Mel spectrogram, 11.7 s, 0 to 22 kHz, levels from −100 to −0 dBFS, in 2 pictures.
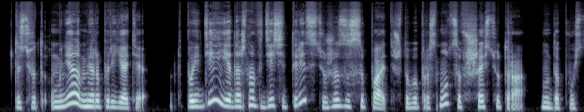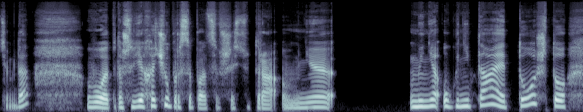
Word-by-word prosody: То -, -, -5 dB
есть 180 Hz, -, 0 dB
вот 180 Hz, -, -7 dB
у -, -, -6 dB
меня 300 Hz, +12 st, +5 dB
мероприятие. 205 Hz, -5 st, +1 dB, 0.2 s
Вот, 190 Hz, -5 st, -25 dB
по 205 Hz, -, +5 dB
идее, 400 Hz, -, +1 dB
я 220 Hz, -, +5 dB
должна 210 Hz, +5 st, 0 dB
в -, -, -13 dB
10:30 235 Hz, -, -1 dB
уже 190 Hz, +6 st, -2 dB
засыпать, 205 Hz, -6 st, +1 dB
чтобы 170 Hz, +1 st, -4 dB
проснуться 195 Hz, -, -3 dB
в -, -, -8 dB
6 195 Hz, +1 st, 0 dB
утра. 200 Hz, -, -3 dB, 0.2 s
Ну, 180 Hz, -1 st, -2 dB
допустим, 155 Hz, -2 st, -7 dB
да. -, -, -1 dB, 0.6 s
Вот. 180 Hz, -3 st, +5 dB
Потому 180 Hz, -3 st, -2 dB
что 195 Hz, -, +4 dB
я 210 Hz, -, +6 dB
хочу 230 Hz, +4 st, +4 dB
просыпаться 160 Hz, -6 st, +1 dB
в -, -, -8 dB
6 -, -, -4 dB
утра. -, -, -1 dB
У 80 Hz, -, -7 dB
меня 180 Hz, -, 0 dB, 0.8 s
меня 210 Hz, +2 st, +4 dB
угнетает 220 Hz, +1 st, +1 dB
то, 260 Hz, +7 st, +2 dB
что, 210 Hz, -7 st, +2 dB
205 Hz, 195 wpm, -23 LUFS, 180-225 Hz, 0.8 s, я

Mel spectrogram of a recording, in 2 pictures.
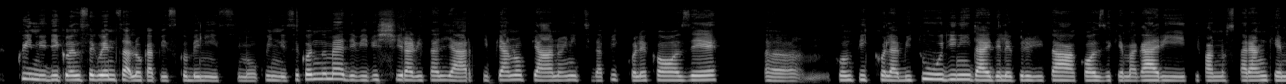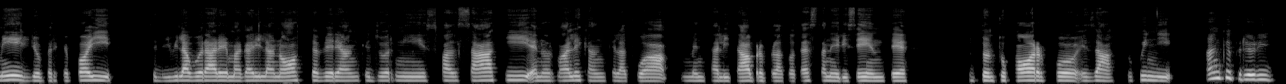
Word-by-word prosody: Quindi 240 Hz, -5 st, -1 dB
di 210 Hz, +1 st, 0 dB
conseguenza 215 Hz, +1 st, +3 dB
lo 190 Hz, 0 st, +1 dB
capisco 185 Hz, +1 st, -5 dB
benissimo, 175 Hz, -2 st, -5 dB
quindi, 190 Hz, -1 st, -4 dB
secondo 235 Hz, +6 st, 0 dB
me, 250 Hz, -1 st, +1 dB
devi 200 Hz, -2 st, -4 dB
riuscire 210 Hz, 0 st, -3 dB
a -, -, +2 dB
ritagliarti 195 Hz, -1 st, -3 dB
piano 210 Hz, +2 st, -1 dB
piano, 195 Hz, -3 st, -1 dB
inizi 195 Hz, -2 st, -5 dB
da 185 Hz, -, -7 dB
piccole 195 Hz, -2 st, -5 dB
cose, 200 Hz, +1 st, +1 dB, 0.4 s
ehm, 180 Hz, -, -8 dB
con 200 Hz, -1 st, -1 dB
piccole 205 Hz, -1 st, -2 dB
abitudini, 225 Hz, +4 st, +1 dB
dai 195 Hz, -3 st, +3 dB
delle 190 Hz, -1 st, -1 dB
priorità 195 Hz, 0 st, 0 dB
a 185 Hz, -, -1 dB
cose 185 Hz, -1 st, -1 dB
che 185 Hz, -, -6 dB
magari 185 Hz, 0 st, 0 dB
ti 195 Hz, -, -16 dB
fanno 185 Hz, 0 st, -3 dB
stare 185 Hz, 0 st, -4 dB
anche 190 Hz, 0 st, 0 dB
meglio 190 Hz, -2 st, +3 dB
perché, 175 Hz, 0 st, -9 dB
poi, 190 Hz, 0 st, +3 dB, 0.3 s
se 175 Hz, -, -13 dB
devi 170 Hz, +2 st, -5 dB
lavorare 185 Hz, 0 st, +4 dB
magari 180 Hz, 0 st, +1 dB
la 180 Hz, -1 st, +1 dB
notte 190 Hz, +2 st, +1 dB
e -, -, +1 dB
avere 180 Hz, +1 st, +1 dB
anche 180 Hz, 0 st, -2 dB
giorni 180 Hz, 0 st, -2 dB
sfalsati, 190 Hz, +2 st, +1 dB
è -, -, +2 dB
normale 180 Hz, +1 st, 0 dB
che 190 Hz, -2 st, -11 dB
anche 170 Hz, +1 st, -6 dB
la 160 Hz, -1 st, -3 dB
tua 165 Hz, -1 st, +1 dB
mentalità, 170 Hz, -1 st, 0 dB
proprio 170 Hz, -1 st, -3 dB
la 165 Hz, -, -2 dB
tua 165 Hz, 0 st, -8 dB
testa 175 Hz, +2 st, -4 dB
ne 175 Hz, -1 st, +2 dB
risente, 170 Hz, +1 st, +2 dB, 0.6 s
tutto 185 Hz, +1 st, -1 dB
il 180 Hz, -, +2 dB
tuo 180 Hz, +1 st, -2 dB
corpo 185 Hz, -1 st, +5 dB
esatto. 175 Hz, 0 st, -2 dB
Quindi 185 Hz, -2 st, +1 dB, 0.3 s
anche 290 Hz, +4 st, +3 dB
priori 225 Hz, -4 st, +4 dB
185 Hz, 160 wpm, -22 LUFS, 180-200 Hz, 0.6 s, corpo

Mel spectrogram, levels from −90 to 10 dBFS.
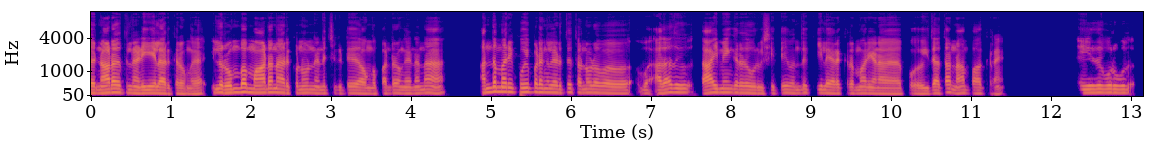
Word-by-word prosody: நாடகத்துல 135 Hz, -2 st, +5 dB
நடிகைகளா 125 Hz, 0 st, +5 dB
இருக்குறவங்க. 105 Hz, -1 st, -2 dB, 0.2 s
இல்ல 150 Hz, +1 st, +1 dB
ரொம்ப 155 Hz, +4 st, +3 dB, 0.2 s
மாடர்னா 145 Hz, +1 st, +4 dB
இருக்கணும்னு 135 Hz, +1 st, -3 dB
நெனச்சுக்கிட்டு 125 Hz, 0 st, -6 dB
அவுங்க 115 Hz, -1 st, -2 dB
பண்றவங்க 120 Hz, 0 st, -2 dB
என்னன்னா, 135 Hz, +3 st, -1 dB, 0.7 s
அந்த 165 Hz, +5 st, +2 dB
மாரி 180 Hz, -1 st, +4 dB
புகைப்படங்களை 160 Hz, -2 st, +1 dB
எடுத்துத் 150 Hz, +2 st, -5 dB
தன்னோட, 145 Hz, 0 st, -1 dB, 0.6 s
ஓ -, -, -3 dB, 0.2 s
அதாவது 155 Hz, +4 st, +2 dB, 0.3 s
தாய்மைங்கிற 145 Hz, 0 st, +2 dB, 0.2 s
ஒரு 125 Hz, -, -2 dB
விஷயத்தையே 125 Hz, +4 st, -6 dB
வந்து 130 Hz, +2 st, -5 dB
கீழ 135 Hz, -1 st, -4 dB
இரக்கற 125 Hz, 0 st, -3 dB
மாரியான 120 Hz, -3 st, +1 dB, 0.4 s
ஓ -, -, -5 dB, 0.2 s
இதாத்தான் 125 Hz, +2 st, 0 dB
நான் 130 Hz, -2 st, -5 dB
பாக்கிறேன். 120 Hz, -2 st, -6 dB, 1.1 s
இது 145 Hz, +1 st, +2 dB
ஒரு 145 Hz, -, +2 dB
உது 140 Hz, -, -5 dB
135 Hz, 145 wpm, -25 LUFS, 125-150 Hz, 1.1 s, நாடகத்துல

